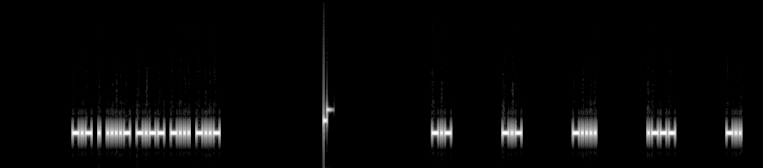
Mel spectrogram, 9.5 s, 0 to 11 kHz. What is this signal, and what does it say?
Morse code, heard as a keyed tone, about 44 wpm, spaced as for 20 wpm, 700 Hz. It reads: KE4YBX KK6JD
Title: USA Call Signs - 6 Characters - 8x Character Spacing - 45wpm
